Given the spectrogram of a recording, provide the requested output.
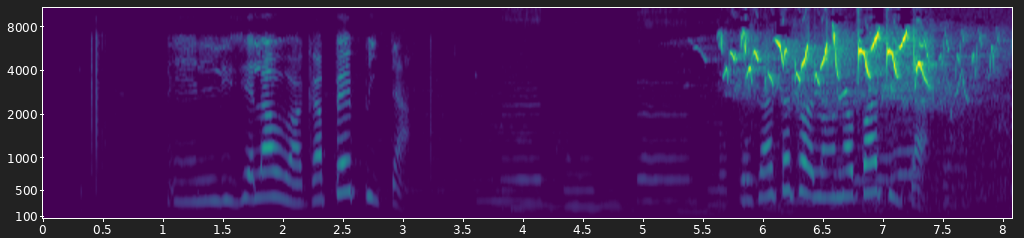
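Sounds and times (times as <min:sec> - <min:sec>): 
speech: 0:02.1 - 0:03.2, 0:05.6 - 0:07.7
small bird chirping in high tweets: 0:05.4 - 0:08.0.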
